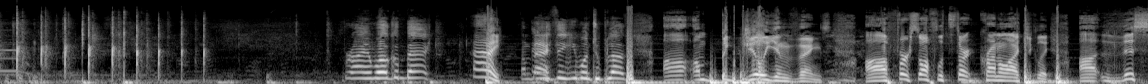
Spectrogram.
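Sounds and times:
sparse clapping from a small audience for a contestant: 0.1 - 2.2
speech: 3.5 - 11.4.

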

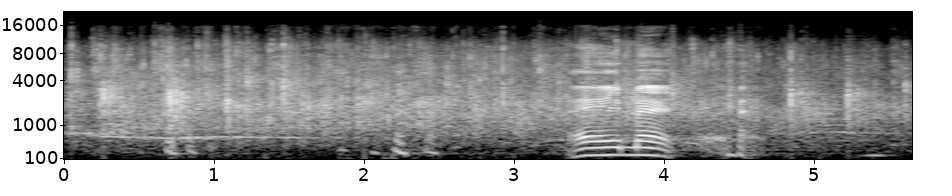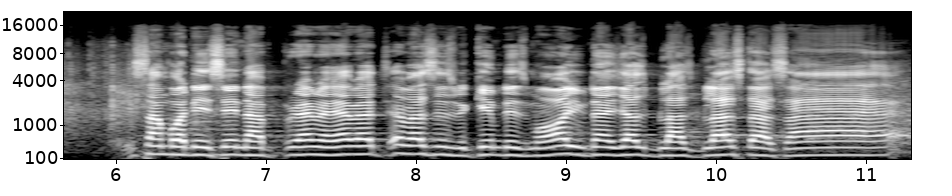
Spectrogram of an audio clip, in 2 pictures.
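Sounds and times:
audience clapping: 0.0 - 6.8
laughter: 0.0 - 6.8, 9.2 - 11.2
speech: 2.2 - 2.7, 3.4 - 4.8, 5.4 - 11.2.

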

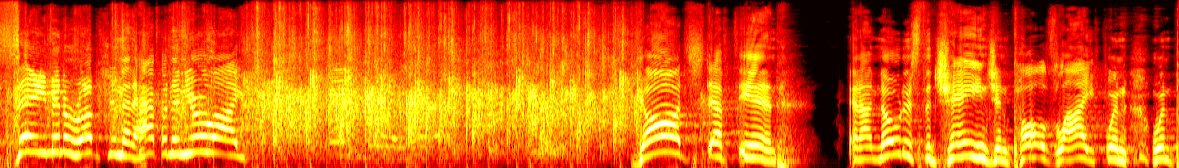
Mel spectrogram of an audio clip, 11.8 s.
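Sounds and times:
audience clapping hands: 0.0 - 7.9
speech: 0.2 - 2.6, 6.4 - 11.7.

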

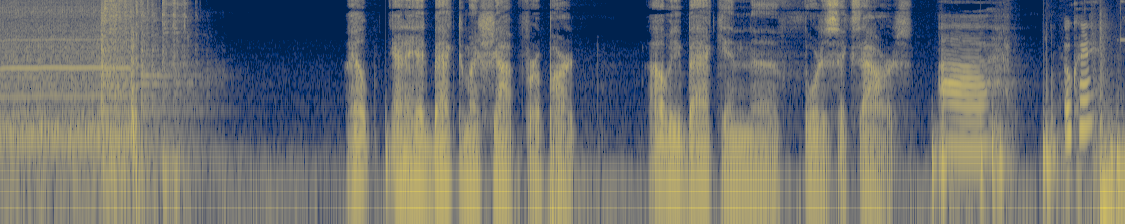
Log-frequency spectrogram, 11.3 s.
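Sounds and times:
power tools running: 0.0 - 2.3
speech: 4.2 - 5.8, 6.5 - 11.2.

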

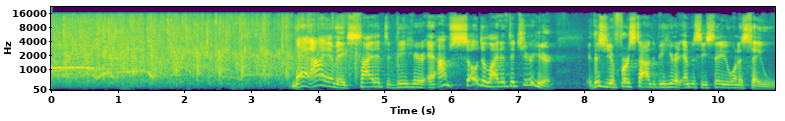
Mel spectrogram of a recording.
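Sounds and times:
church congregation applauding: 0.0 - 5.4
speech: 3.6 - 10.8.

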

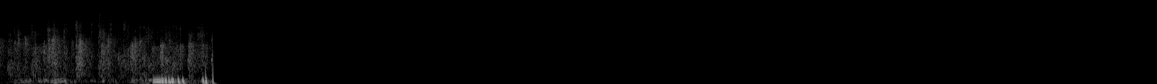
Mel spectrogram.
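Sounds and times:
audience applause: 0.0 - 2.2.

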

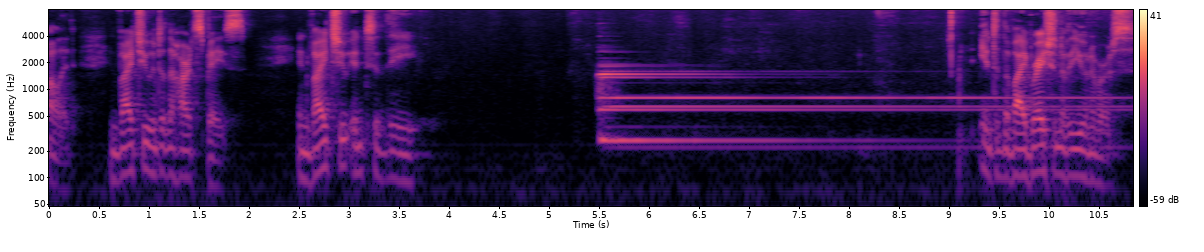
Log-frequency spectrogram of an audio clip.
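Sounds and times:
speech: 0.0 - 3.8, 5.5 - 5.8, 9.0 - 10.8
bell struck once: 5.5 - 10.8.

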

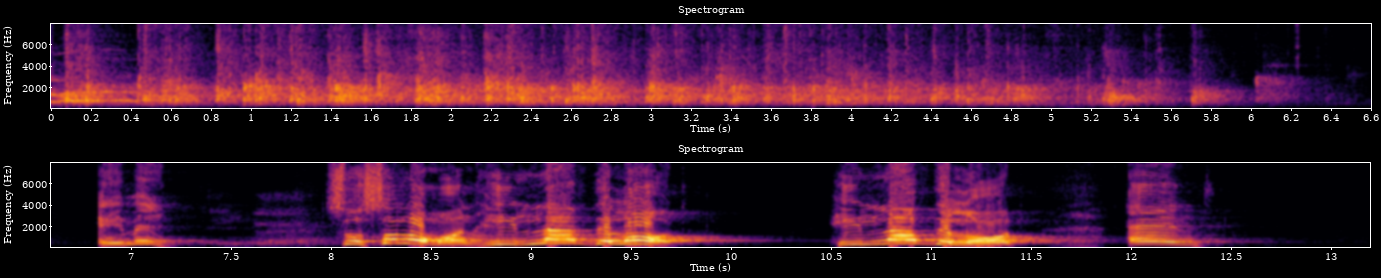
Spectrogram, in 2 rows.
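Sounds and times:
crowd applauding: 0.0 - 6.5
speech: 6.9 - 7.3, 8.0 - 9.8, 10.5 - 12.5.

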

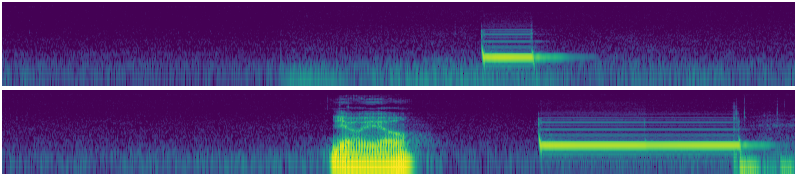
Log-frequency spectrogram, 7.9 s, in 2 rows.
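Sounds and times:
unanswered phone call ringing tone: 2.4 - 2.9, 6.6 - 7.8
speech: 5.6 - 6.1.

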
